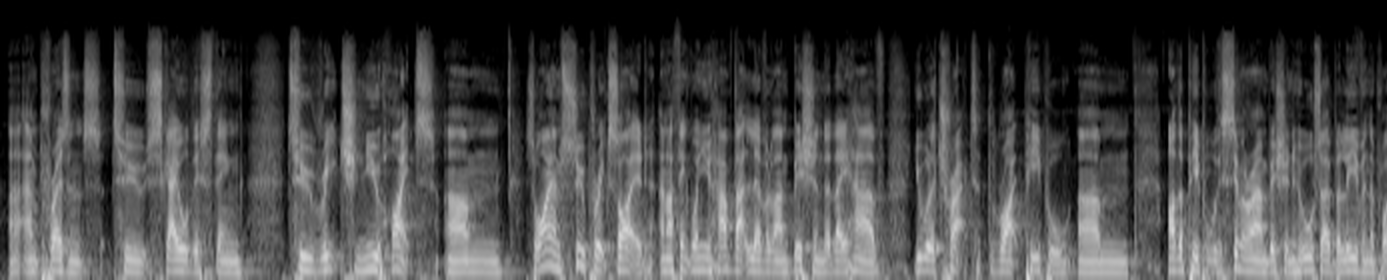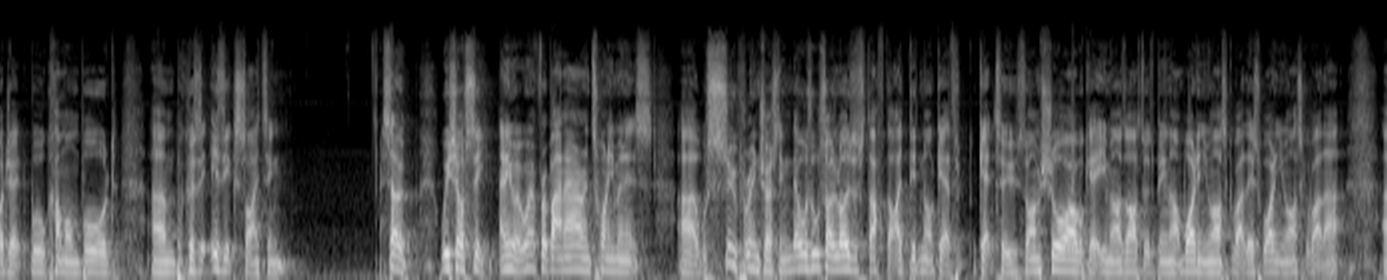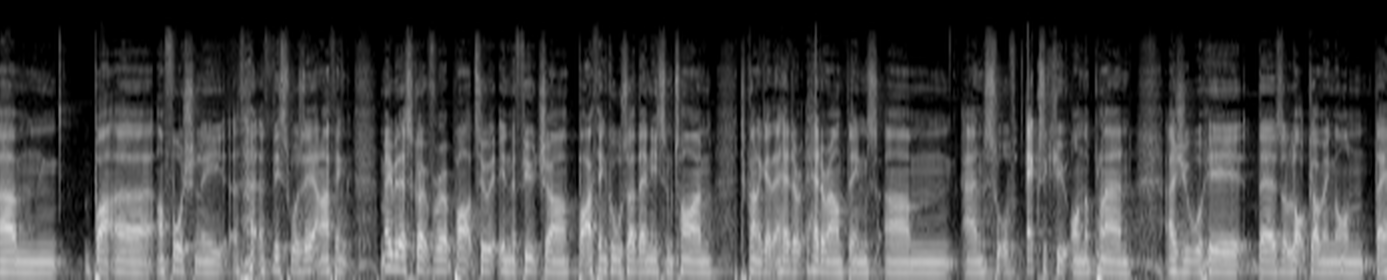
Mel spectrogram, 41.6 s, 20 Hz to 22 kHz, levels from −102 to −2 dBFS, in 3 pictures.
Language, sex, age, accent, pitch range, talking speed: English, male, 20-39, British, 110-130 Hz, 235 wpm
